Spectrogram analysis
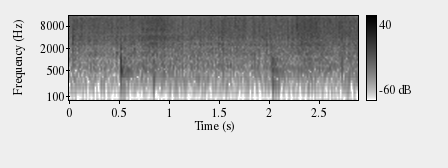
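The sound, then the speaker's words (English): Cooled leftover rice sizzles and fries in a hot wok, a continuous crackling hiss broken by a few sharp clacks of stirring against the pan, with no voices. “And you hear that wok going.”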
